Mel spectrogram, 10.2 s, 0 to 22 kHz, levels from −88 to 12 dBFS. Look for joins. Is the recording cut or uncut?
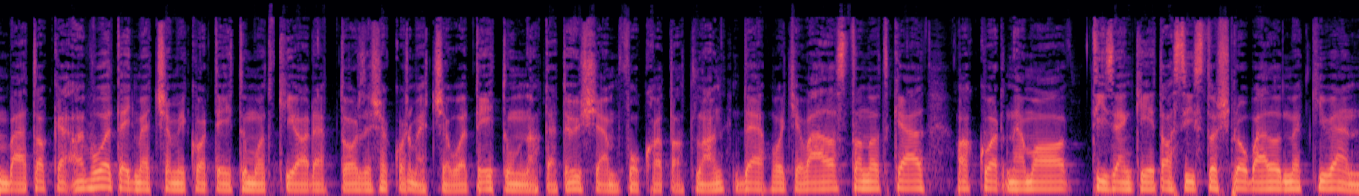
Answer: cut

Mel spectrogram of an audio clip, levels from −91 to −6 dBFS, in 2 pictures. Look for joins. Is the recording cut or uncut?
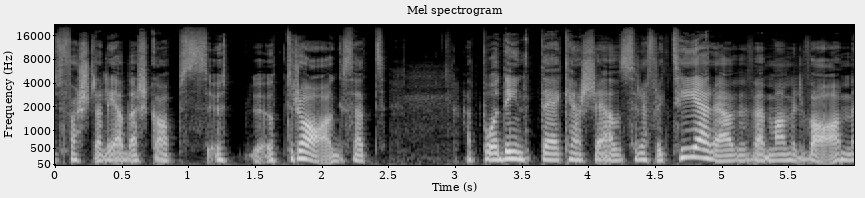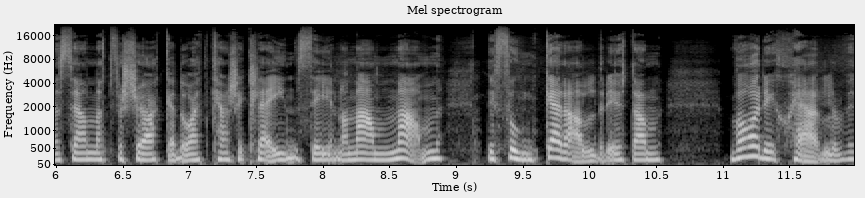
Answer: uncut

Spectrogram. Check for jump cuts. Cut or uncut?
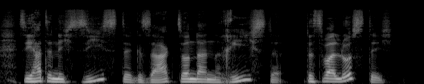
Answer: uncut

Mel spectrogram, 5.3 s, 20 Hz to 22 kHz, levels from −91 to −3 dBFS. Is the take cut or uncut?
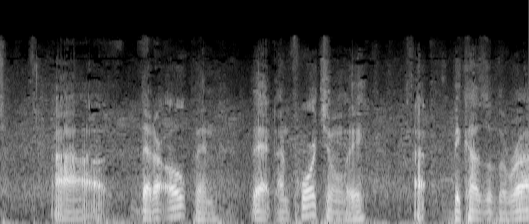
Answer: cut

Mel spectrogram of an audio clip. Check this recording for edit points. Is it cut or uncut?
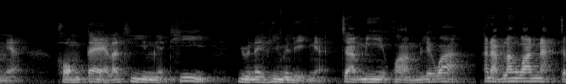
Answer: cut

